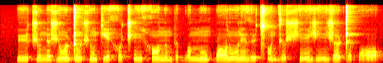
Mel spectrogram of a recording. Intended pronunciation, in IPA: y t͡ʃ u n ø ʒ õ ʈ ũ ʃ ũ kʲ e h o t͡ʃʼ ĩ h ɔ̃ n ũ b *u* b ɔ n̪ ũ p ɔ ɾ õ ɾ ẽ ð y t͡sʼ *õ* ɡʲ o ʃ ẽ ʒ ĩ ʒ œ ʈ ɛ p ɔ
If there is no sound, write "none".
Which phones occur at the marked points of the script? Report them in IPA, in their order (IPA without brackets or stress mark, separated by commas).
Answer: ø, ɔ̃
